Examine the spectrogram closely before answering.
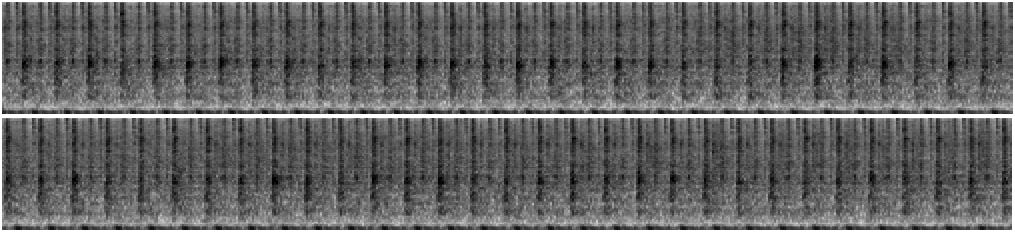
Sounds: Idling, Engine

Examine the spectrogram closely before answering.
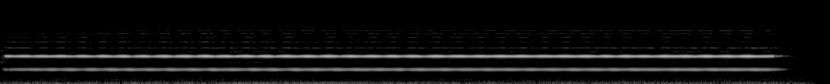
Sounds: Music, Musical instrument, Wind instrument

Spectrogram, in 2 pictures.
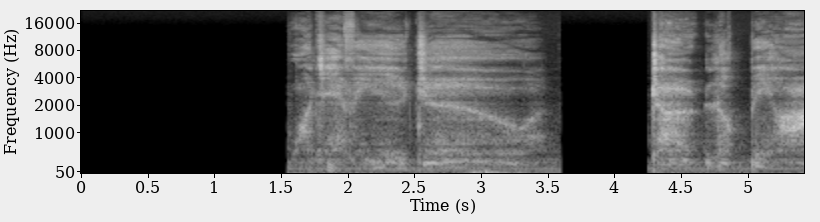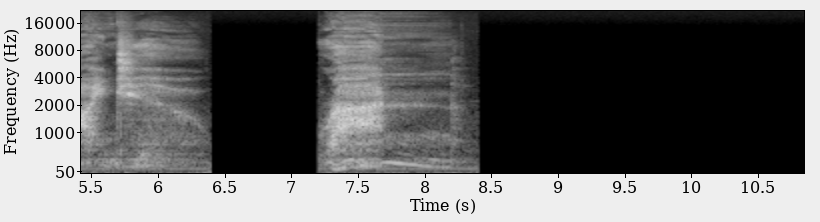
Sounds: Whispering, Human voice

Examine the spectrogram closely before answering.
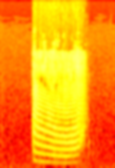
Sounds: Fart

